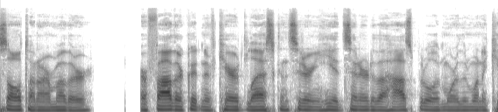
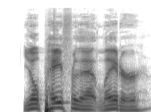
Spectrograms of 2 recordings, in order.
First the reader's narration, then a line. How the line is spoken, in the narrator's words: my father called out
